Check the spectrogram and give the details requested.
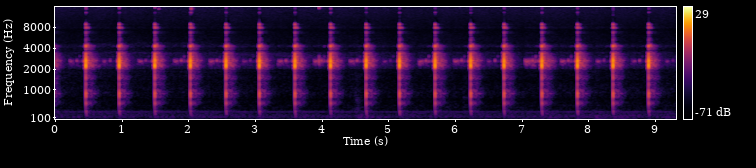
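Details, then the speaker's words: Teaching example of finger percussion: steady short, slightly muffled taps, about eighteen in nine seconds; impaired note (submatidez), normal where lung lies in front of the liver. "Bien, chicos, entonces esto es lo que nosotros denominamos submatidez."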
